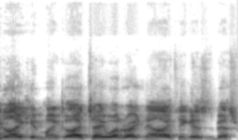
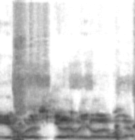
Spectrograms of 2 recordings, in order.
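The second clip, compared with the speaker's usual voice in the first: softer, half-intelligible imitation of a teammate's mumbling; mumbled Motown talk; 2 semitones lower, 5 dB quieter than usual. Analyst mimicking a lineman nobody understands in the huddle, mumbled Motown talk. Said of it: "he'd be talking that Motown thing".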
